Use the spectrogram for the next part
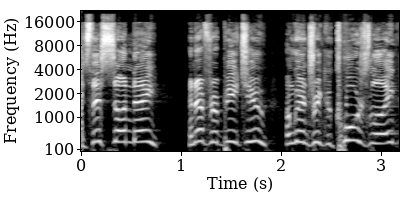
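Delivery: high-pitched mock wrestler voice; wrestler's promo. Wrestler taunting his opponent before Sunday's match, high put-on voice. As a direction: put on a high, boastful fighter's voice.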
